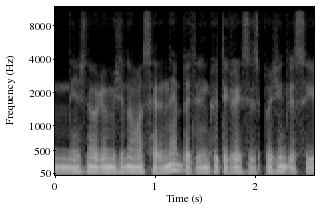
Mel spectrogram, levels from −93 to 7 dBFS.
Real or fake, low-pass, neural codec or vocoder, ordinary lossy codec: fake; 10.8 kHz; autoencoder, 48 kHz, 32 numbers a frame, DAC-VAE, trained on Japanese speech; MP3, 96 kbps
